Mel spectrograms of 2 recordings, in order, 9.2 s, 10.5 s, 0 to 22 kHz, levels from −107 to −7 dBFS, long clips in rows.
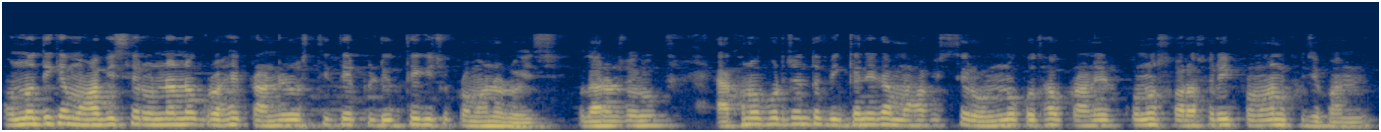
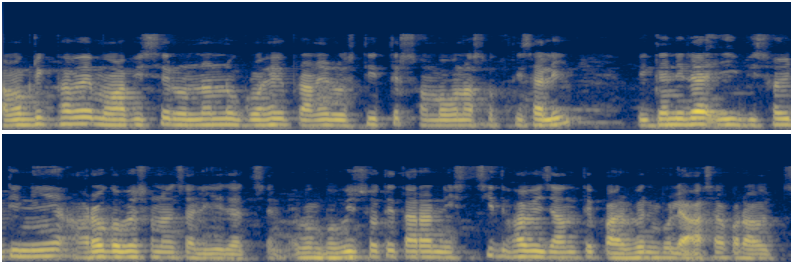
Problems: none marked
